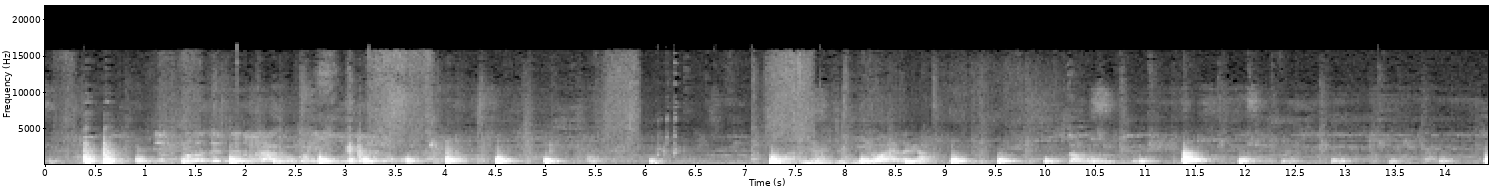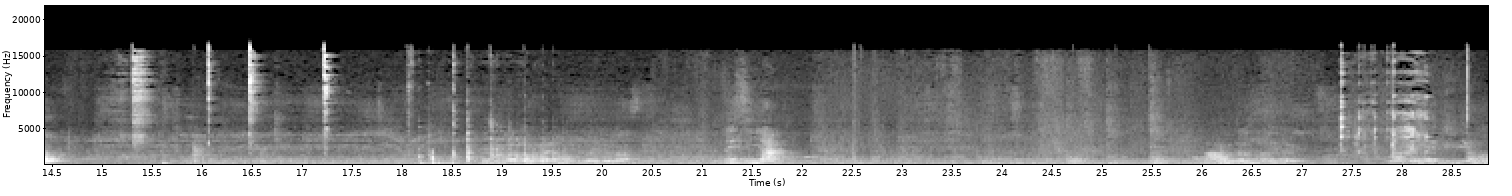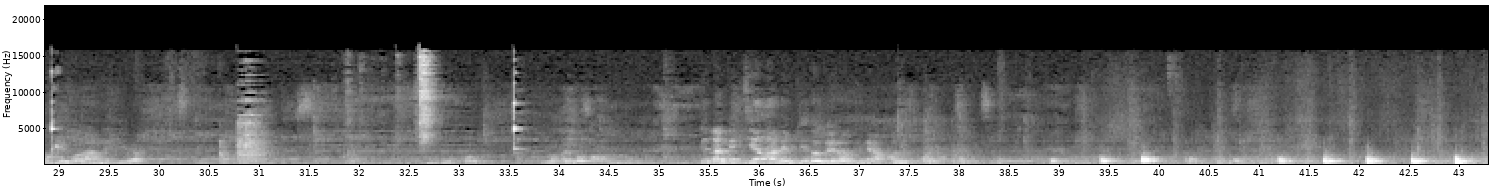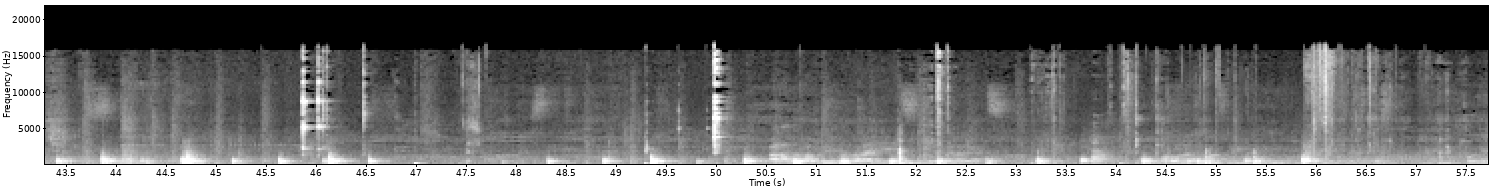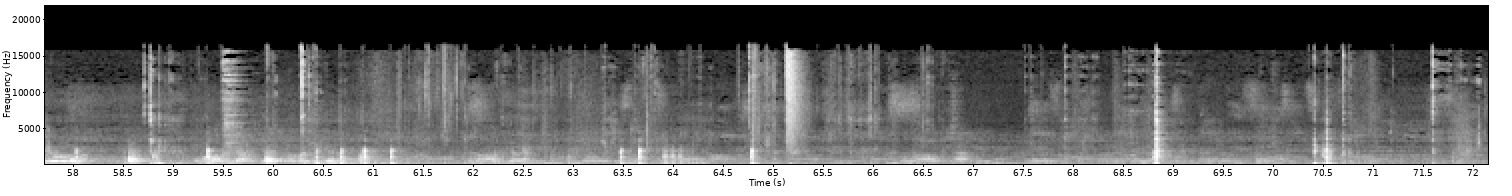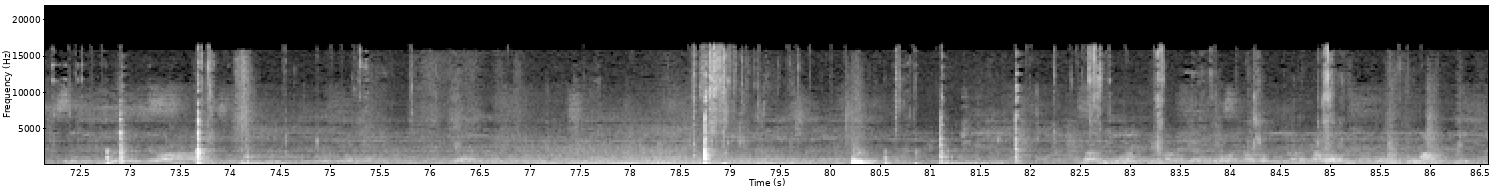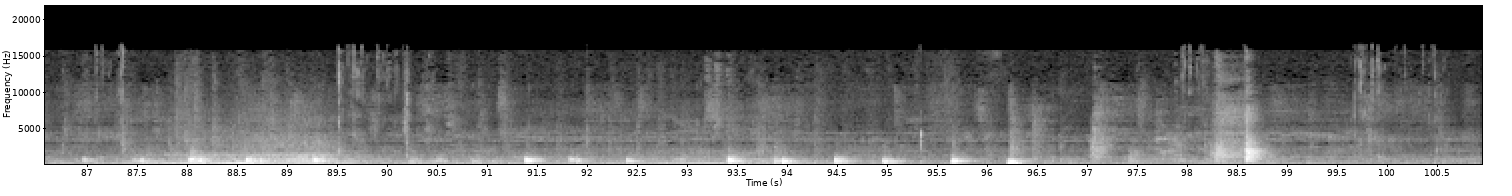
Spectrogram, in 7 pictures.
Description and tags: ambiance inside a lonely Chinese restaurant, heel-taping, dishes, cuttlery, male and female voices speaking Chinese, some background music and traffic outside.
voice, field-recording, dishes, chinese, footsteps, restaurant, ambiance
